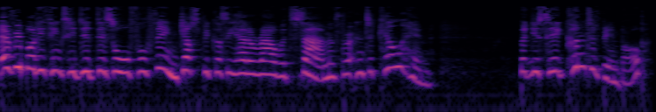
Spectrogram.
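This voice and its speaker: An actress playing an anxious, protective witness in a radio drama, earnest, defensive and a little faltering. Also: female voice, extremely high pitch, expressive, brisk.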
